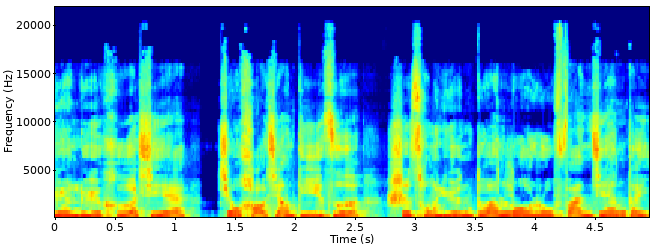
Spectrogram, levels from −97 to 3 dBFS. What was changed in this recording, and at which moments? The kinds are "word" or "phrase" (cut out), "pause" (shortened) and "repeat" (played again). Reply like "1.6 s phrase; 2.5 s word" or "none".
1.2 s pause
